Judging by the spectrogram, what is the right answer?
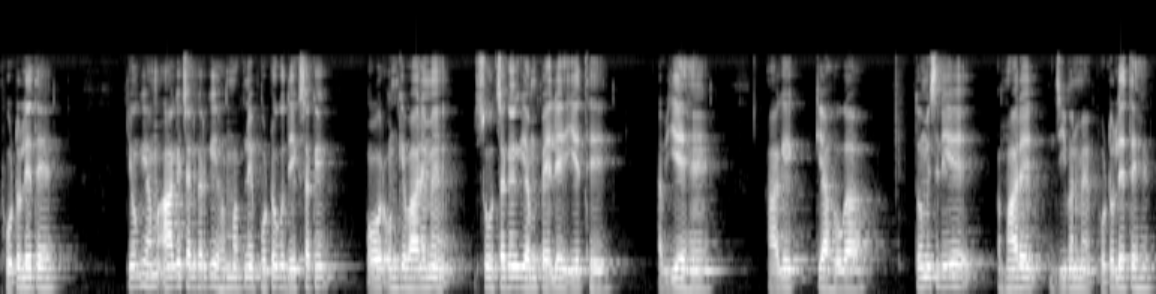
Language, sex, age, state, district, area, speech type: Hindi, male, 45-60, Rajasthan, Jaipur, urban, spontaneous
